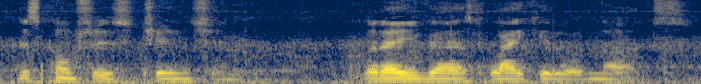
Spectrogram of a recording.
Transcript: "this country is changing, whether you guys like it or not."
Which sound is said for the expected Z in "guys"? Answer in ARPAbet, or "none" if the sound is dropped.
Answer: Z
